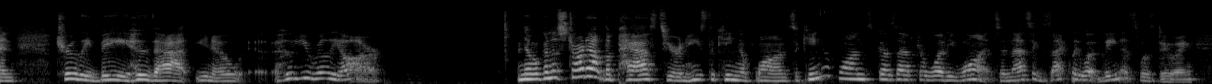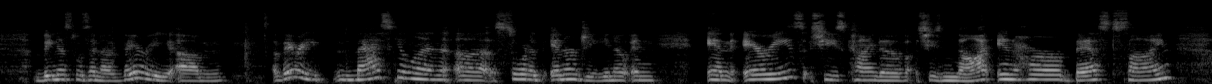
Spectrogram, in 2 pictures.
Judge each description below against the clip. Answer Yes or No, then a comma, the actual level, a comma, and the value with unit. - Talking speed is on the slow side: No, average, 170 wpm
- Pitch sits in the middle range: No, high, 215 Hz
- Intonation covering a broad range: No, average, 4.1 semitones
